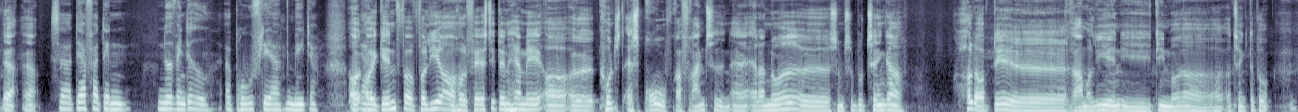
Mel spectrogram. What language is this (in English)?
Danish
